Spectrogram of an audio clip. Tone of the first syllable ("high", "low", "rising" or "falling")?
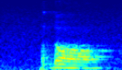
low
